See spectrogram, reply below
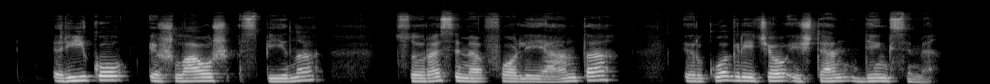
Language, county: Lithuanian, Tauragė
